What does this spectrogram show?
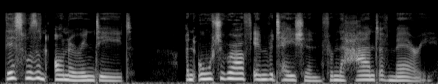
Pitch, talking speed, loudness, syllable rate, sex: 210 Hz, 165 wpm, -19 LUFS, 5.7 syllables/s, female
